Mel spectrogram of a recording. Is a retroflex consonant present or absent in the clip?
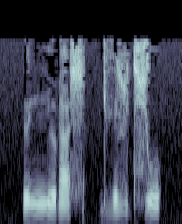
present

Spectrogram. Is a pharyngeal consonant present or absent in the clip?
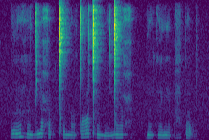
present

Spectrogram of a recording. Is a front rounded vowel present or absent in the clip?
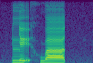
absent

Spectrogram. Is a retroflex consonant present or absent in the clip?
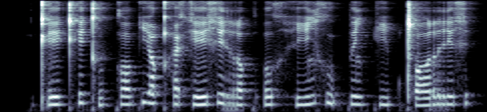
absent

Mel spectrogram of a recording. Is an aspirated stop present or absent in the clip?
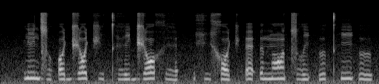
present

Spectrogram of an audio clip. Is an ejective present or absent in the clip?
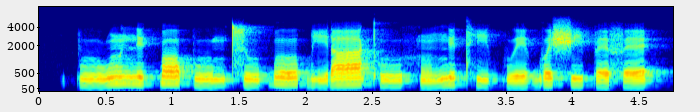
present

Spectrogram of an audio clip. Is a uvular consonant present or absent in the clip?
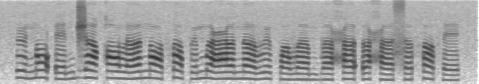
present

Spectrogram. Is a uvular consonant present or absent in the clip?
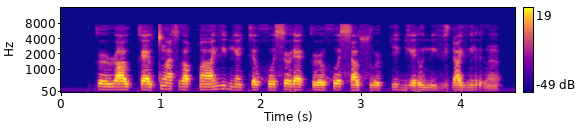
present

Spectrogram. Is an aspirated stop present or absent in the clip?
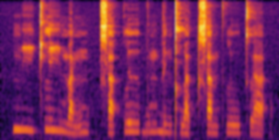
present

